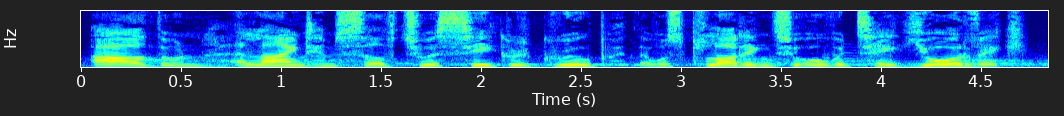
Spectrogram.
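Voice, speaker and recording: Game lead: woman playing determined Viking fighter, measured, grave delivery in a reverberant space. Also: lowish voice, steady tone, fairly bright tone, lightly acted. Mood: calm, grave. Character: stoic, determined female Viking warrior. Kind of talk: dramatic video game acting.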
